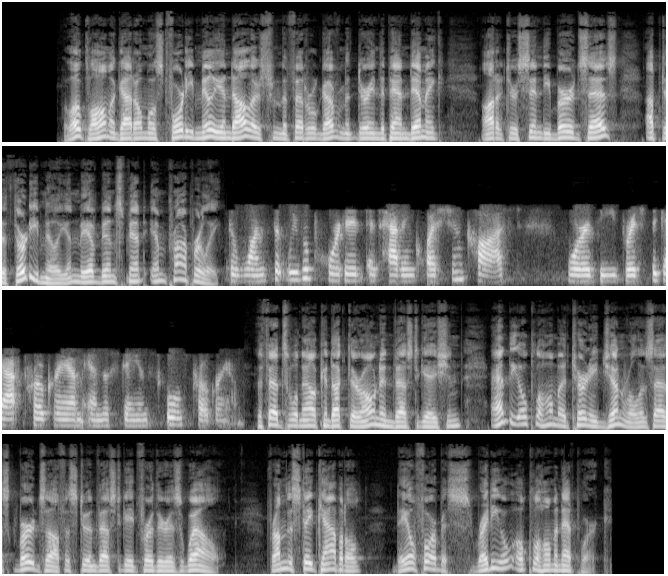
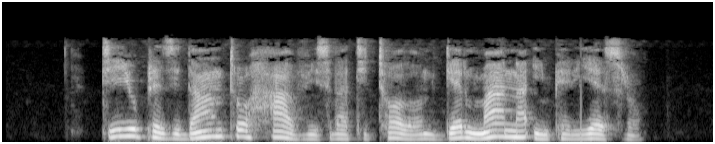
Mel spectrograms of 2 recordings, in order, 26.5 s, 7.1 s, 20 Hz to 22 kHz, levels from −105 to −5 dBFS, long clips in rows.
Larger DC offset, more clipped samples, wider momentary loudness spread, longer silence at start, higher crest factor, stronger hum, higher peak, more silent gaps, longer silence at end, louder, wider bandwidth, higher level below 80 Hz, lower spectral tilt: neither; neither; about the same, 9 LU vs 9 LU; second, 0.6 s vs 1 s; about the same, 20 dB vs 18 dB; neither; about the same, 0 dBFS vs -2 dBFS; neither; about the same, 0.7 s vs 0.75 s; about the same, -20 LUFS vs -19 LUFS; first, 14.5 kHz vs 7.8 kHz; about the same, -52 dBFS vs -54 dBFS; about the same, -6 dB/octave vs -5 dB/octave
